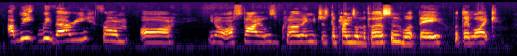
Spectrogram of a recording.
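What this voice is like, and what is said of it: Australian-British sounding accent. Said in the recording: “Just your accent is... Wobbly. ... it's an Australian-British kind of accent”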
